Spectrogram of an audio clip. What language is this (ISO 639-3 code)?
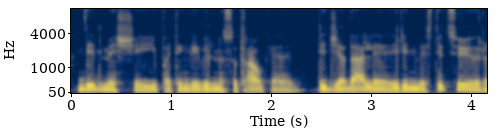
lit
